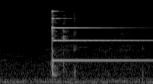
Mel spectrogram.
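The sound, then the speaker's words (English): A single bright bell strike rings out clearly and then sustains, its clear metallic tone lingering and slowly fading against a quiet background with no voices. “And you hear the bell again.”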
